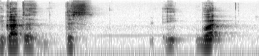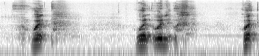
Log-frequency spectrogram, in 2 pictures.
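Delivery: whispered, hushed, broken stammering mutter. Voicing a character broken by a symbol: incoherent stammering muttering. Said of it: "he can't even form a coherent sentence".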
